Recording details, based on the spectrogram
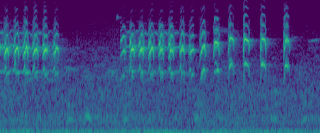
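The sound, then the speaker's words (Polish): A starling calls in quick, repeated whistled notes around a high pitch, first a fast burst of about eight, then after a brief pause a longer series that slows into separate fluty, rising whistles. No voices. “Tak, to odzywają się bardzo różnorodnymi głosami. To są różnego rodzaju pogwizdywania, flety, nawet takie pomrukiwania.”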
